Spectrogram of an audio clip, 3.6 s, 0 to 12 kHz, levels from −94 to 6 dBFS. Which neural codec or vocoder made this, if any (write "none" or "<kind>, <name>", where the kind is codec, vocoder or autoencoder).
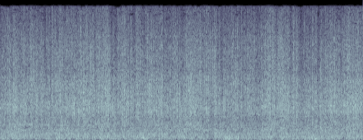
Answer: none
